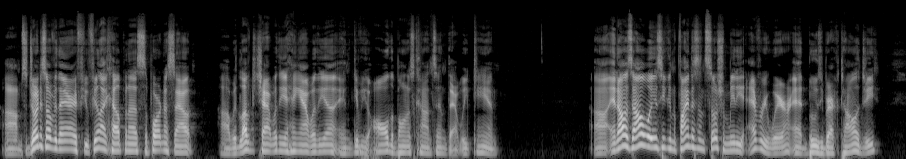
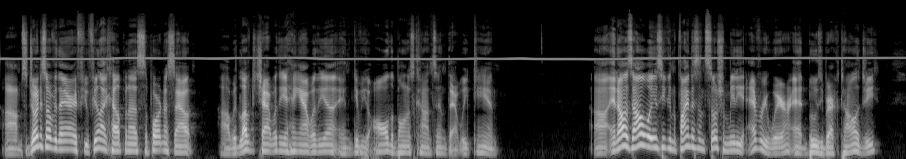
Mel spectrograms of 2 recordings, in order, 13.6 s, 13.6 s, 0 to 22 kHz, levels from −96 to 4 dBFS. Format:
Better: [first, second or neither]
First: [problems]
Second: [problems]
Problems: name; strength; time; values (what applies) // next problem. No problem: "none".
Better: first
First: none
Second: high-pitched whine; noticeable; throughout; 5.5 kHz, 15 dB below the speech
